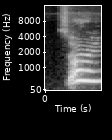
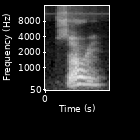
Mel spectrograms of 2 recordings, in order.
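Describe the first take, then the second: First: Loud, high, hammed-up sorry; mock apology. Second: A touch louder, lightly dismissive sorry; mock apology. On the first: Refusing friends' requests for help, a loud high mock apology. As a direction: toss it off loud and high like a door slamming. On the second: Refusing friends' requests for help, lightly dismissive. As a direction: brush them off with a quick sorry. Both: Turning away people asking help.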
